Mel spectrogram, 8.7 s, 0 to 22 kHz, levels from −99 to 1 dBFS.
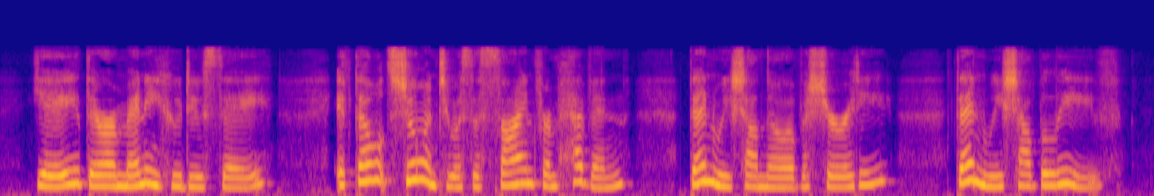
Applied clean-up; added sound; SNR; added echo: none; none; none; none.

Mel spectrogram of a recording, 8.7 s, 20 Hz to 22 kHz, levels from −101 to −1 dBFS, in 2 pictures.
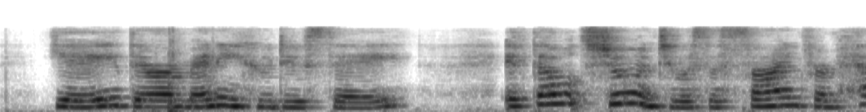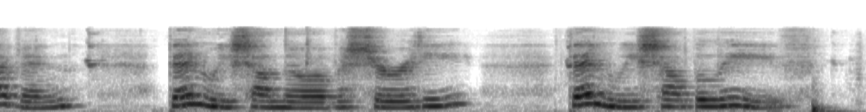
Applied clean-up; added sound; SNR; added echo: neural separator model SepFormer DNS4.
